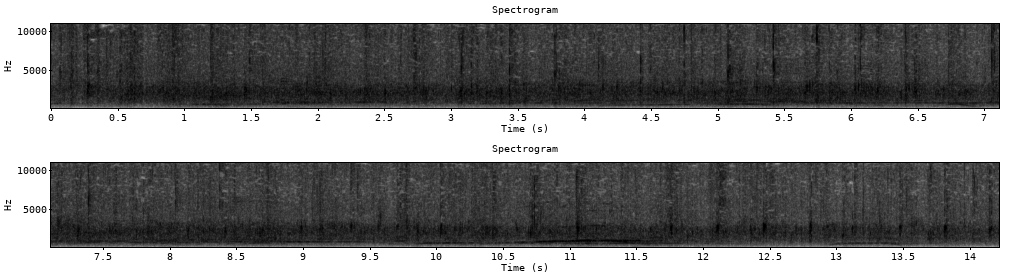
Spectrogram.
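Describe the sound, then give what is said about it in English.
Congregation clapping hands in church, a dense, continuous wash of applause with voices calling out over it throughout. “Clap your hands.”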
